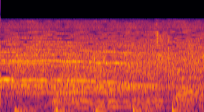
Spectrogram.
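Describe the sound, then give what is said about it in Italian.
A loud studio audience cheers and whoops over dense, sustained applause that is being recorded for a CD, with a steady rhythmic thumping underneath, energetic throughout. “Dato questo pubblico che è qua, che fa parte del CD, pensa, comprerà il CD solo per risentire, perché dice gli applausi del CD eravamo noi.”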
